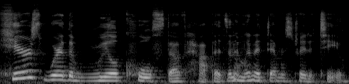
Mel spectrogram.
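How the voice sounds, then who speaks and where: A woman speaks at a fairly quick pace with an animated tone and lively intonation. Her voice is somewhat breathy on a very clean recording with a silent background. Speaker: AI trainer and business owner. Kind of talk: casual tutorial monologue. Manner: fast.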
